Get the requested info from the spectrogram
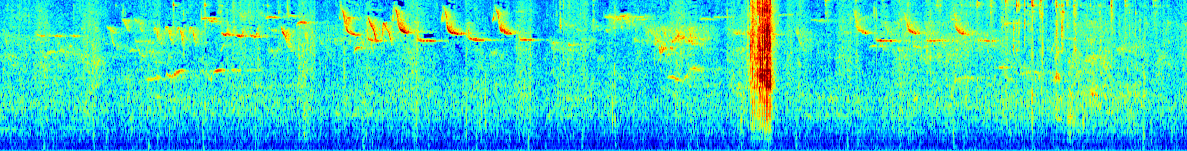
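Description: A songbird singing twice in phrases of quick, high, down-slurred chirps, over a steady outdoor background with faint footsteps on a dirt path. A short, loud burst of noise about two-thirds of the way through is the loudest sound.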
